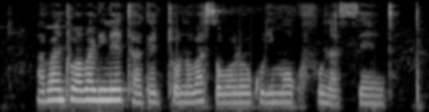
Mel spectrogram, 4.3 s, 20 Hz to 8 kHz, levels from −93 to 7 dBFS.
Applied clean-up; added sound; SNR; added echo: none; none; none; none.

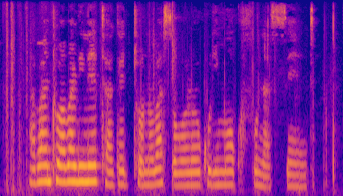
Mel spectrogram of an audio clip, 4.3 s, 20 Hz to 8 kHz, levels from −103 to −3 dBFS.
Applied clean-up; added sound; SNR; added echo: neural mask model RNNoise.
